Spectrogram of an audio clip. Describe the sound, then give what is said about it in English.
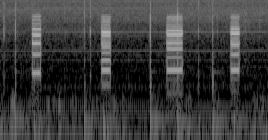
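Four short electronic keypad tones from a mobile phone being dialed by a policeman calling for a helicopter, spaced at a steady, unhurried pace. Each beep is clear, with only a faint low rumble between them. “One of the policemen took his mobile phone and phoned for a helicopter.”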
